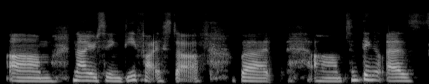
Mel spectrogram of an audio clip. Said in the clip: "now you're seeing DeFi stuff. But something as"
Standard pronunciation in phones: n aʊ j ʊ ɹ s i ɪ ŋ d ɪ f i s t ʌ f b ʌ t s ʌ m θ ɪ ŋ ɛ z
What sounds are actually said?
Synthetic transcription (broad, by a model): n aʊ j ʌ ɹ s i ɪ ŋ d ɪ f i s t ʌ f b ʌ t s ʌ m θ ɪ ŋ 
